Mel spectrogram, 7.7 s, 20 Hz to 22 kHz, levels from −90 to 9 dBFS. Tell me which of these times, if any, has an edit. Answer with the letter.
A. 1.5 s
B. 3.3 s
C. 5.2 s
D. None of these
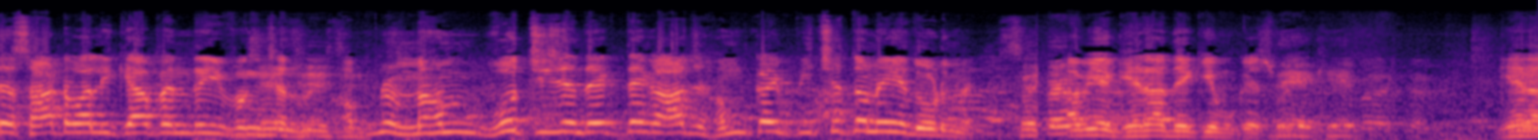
C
